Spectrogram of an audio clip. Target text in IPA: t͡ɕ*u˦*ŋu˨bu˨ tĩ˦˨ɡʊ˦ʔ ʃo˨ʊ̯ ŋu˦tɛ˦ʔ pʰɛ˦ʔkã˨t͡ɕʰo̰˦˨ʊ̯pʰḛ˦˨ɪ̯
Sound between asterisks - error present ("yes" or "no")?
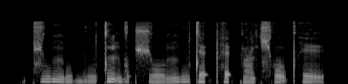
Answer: no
